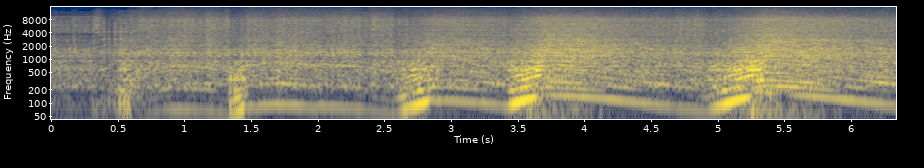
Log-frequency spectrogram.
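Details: 2011 Hyundai i10 after overheating repair with intake, exhaust and timing belt refitted, being tested for overheating: engine blips up and falls back cleanly several times, no knocks or misses; normal revving.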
